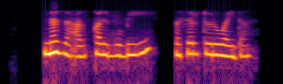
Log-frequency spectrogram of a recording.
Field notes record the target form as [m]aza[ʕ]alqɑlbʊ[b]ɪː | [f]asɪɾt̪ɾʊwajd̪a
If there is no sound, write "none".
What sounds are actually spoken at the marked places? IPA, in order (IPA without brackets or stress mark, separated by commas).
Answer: n, ʕ, b, f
